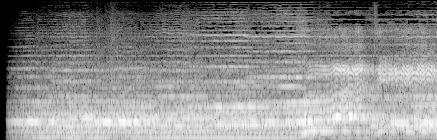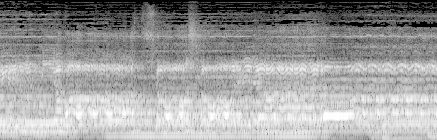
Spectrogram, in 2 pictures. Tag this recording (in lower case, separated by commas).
orchestra, music, opera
